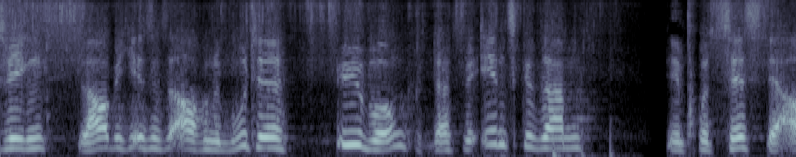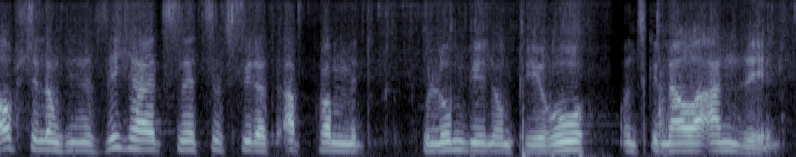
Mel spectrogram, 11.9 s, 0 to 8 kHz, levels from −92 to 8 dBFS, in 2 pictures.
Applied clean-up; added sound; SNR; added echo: neural mask model RNNoise.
